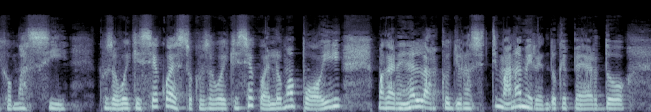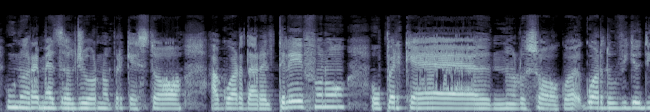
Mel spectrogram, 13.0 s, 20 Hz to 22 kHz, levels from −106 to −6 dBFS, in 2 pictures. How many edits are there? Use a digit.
3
